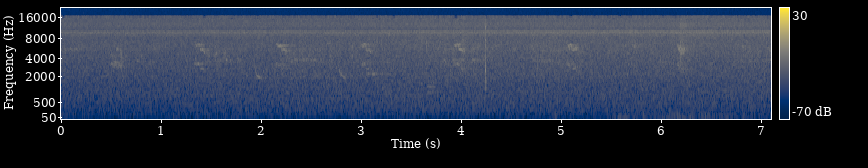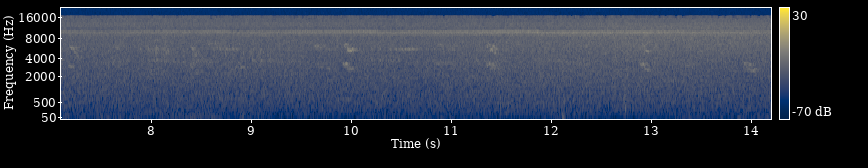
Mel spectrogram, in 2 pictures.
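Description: Faint outdoor ambience: scattered short bird chirps over a steady hiss.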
